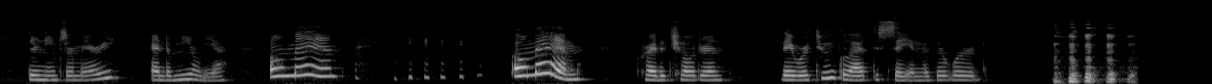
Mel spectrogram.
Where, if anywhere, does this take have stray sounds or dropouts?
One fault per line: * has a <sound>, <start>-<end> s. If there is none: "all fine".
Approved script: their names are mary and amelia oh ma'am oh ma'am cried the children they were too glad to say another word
* has a laugh, 3.5-4.9 s
* has a laugh, 10.5-11.4 s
